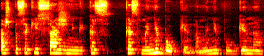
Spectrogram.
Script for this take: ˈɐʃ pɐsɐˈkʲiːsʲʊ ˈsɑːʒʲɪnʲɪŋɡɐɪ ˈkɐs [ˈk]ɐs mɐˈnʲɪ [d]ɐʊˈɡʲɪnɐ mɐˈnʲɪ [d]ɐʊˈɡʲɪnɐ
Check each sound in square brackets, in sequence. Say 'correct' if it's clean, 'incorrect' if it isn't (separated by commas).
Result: correct, incorrect, incorrect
